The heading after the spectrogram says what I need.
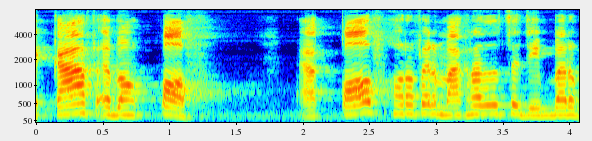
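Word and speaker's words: ك: আর calf এটা জিহ্বার গোড়া থেকে একটু উপরের দিকে এসে উপরের তালুর সাথে লাগবে।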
